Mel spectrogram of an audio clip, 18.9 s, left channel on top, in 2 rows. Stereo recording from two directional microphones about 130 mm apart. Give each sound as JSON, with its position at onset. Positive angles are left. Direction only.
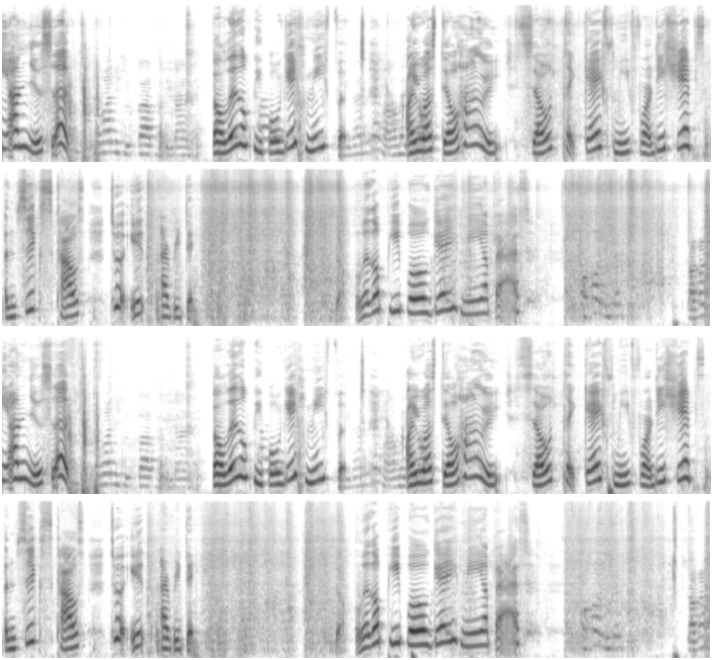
{"t": 0.0, "sound": "a child's voice", "side_deg": -15}
{"t": 2.7, "sound": "a child's voice", "side_deg": -10}
{"t": 11.5, "sound": "speech", "side_deg": -30}
{"t": 14.2, "sound": "a child's voice", "side_deg": -30}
